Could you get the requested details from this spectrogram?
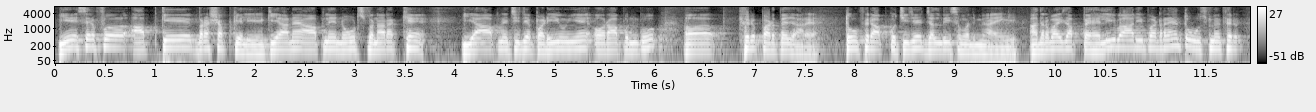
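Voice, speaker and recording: A man with an Indian accent teaching a fast revision physics lecture, talking quickly and repeating key terms back as questions. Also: fairly high pitch, warm tone. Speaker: physics educator.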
